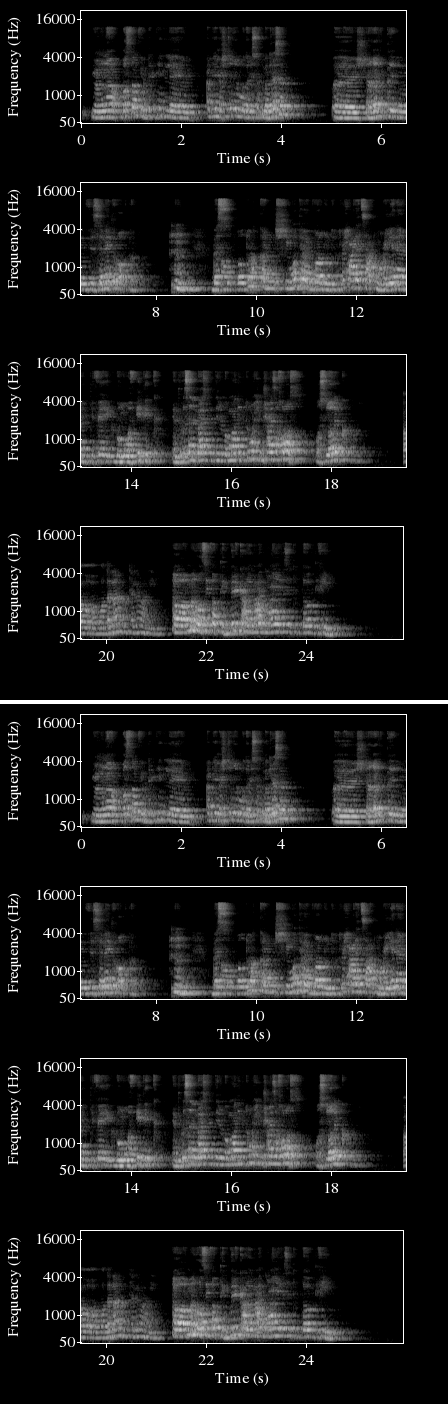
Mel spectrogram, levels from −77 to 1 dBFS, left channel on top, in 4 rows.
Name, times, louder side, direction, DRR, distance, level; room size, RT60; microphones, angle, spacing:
voice 1, 0.2-4.2 5.0-7.6 8.2-8.8 9.1-14.5 14.8-17.3 17.7-18.3 21.3-24.5, equal, 10° right, -6 dB, 0.7 m, -26 dB
voice 2, 19.4-21.0, equal, 60° left, -5 dB, 1.0 m, -32 dB
2.7 x 2.5 x 3.6 m, 1.0 s
head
